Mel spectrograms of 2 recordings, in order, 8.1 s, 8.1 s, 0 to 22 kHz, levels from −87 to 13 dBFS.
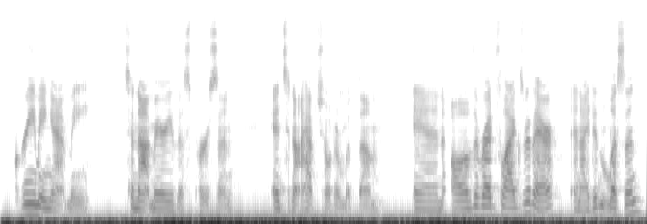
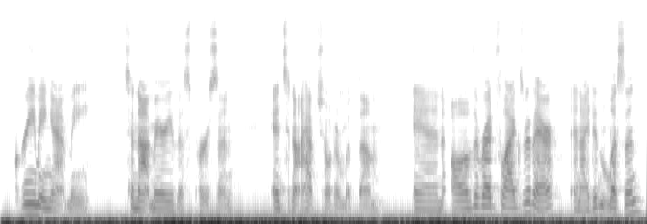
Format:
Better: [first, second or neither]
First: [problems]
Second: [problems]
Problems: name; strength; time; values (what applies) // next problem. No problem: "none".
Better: neither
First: low rumble; loud; throughout; 8 dB below the speech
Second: low rumble; loud; throughout; 8 dB below the speech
